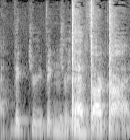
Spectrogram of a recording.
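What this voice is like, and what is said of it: Cheerleader-style chant. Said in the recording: “you sound like a cheerleader.”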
